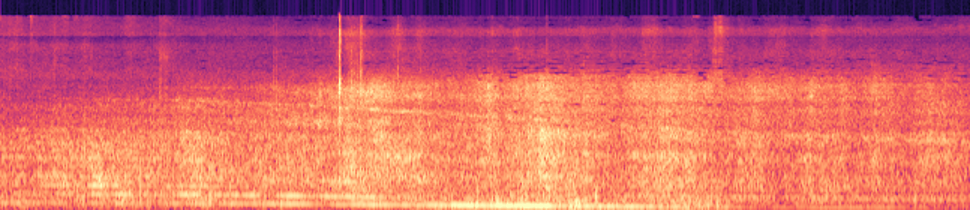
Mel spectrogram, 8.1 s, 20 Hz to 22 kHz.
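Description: Dash 8 turboprop airliner flying low past overhead: its propeller drone falls steadily in pitch as it goes by, loudest about four to five seconds in, then easing off as it moves away.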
